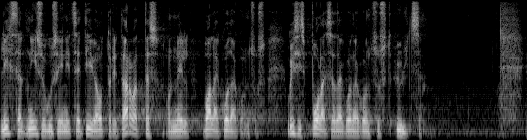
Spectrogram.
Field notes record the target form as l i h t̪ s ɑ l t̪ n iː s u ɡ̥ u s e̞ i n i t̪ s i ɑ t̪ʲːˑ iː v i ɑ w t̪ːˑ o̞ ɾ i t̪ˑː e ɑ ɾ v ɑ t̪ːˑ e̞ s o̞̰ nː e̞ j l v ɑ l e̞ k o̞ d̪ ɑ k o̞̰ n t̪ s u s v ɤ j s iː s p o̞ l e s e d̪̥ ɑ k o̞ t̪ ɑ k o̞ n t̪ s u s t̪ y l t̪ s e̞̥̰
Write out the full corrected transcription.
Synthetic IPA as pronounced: l i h t̪ s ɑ l t̪ n iː s u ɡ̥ u s e̞ i n i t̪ s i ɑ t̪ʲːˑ iː v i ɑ w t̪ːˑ o̞ ɾ i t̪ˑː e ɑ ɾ v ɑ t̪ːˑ e̞ s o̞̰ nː e̞ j l v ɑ l e̞ k o̞ d̪ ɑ k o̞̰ n t̪ s u s v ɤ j s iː s p o̞ l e s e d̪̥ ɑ k o̞ d̪ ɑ k o̞ n t̪ s u s t̪ y l t̪ s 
